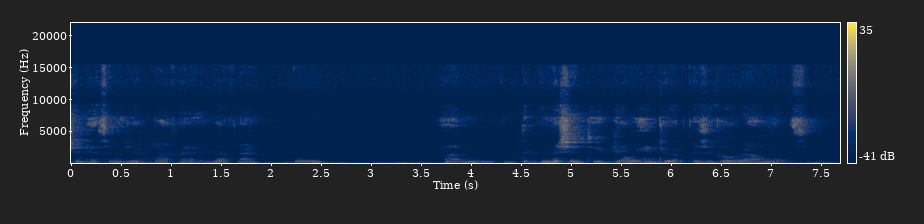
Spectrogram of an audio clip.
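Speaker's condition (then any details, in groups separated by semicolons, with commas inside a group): Parkinson's; voice weakened by Parkinson's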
